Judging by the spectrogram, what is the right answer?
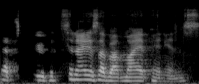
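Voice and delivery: ordinary delivery

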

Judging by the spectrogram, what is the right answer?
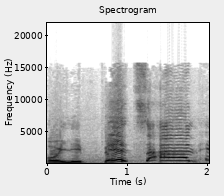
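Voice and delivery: exasperated high, slow, stretched-out yelp.

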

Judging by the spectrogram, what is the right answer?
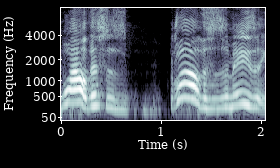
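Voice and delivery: acted excitement. Telling a story, the speaker acts out a woman jumping up and down, mock-excited. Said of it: "And she's all excited".

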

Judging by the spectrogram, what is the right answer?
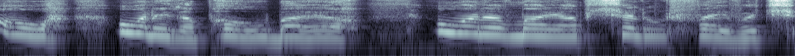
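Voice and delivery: cartoon bear voice. Speaker takes the next impression request, Winnie the Pooh voice. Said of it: "I have to do an impression".

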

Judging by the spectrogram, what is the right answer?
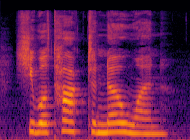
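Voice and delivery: plain

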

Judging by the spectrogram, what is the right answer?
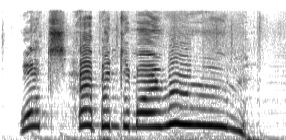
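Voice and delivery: shrill, very loud, very high screech. Reading a story, voice the secretary phoning the narrator about her room: screeching. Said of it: "The secretary screeches at me".

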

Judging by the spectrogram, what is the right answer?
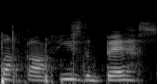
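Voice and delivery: usual speaking voice

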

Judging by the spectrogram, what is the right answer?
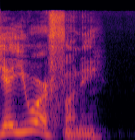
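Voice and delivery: resentful, grudging, unwilling tone. Agreeing that the other speaker is funny: resentful. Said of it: "said that with such resentment in your voice".

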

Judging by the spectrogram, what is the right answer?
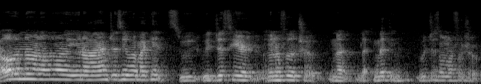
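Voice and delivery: mock casual dismissive voice. Retelling a coworker answering a stranger on the bus: imitating a dismissive brush-off. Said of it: "brush him off".

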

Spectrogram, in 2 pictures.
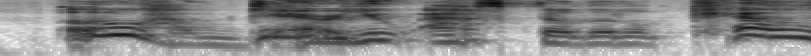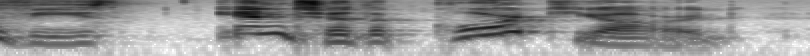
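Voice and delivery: icy, loud, cold, furious tone. Aunt Burl finds the children with the little Kelvies in the courtyard, cold and furious. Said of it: "with her cold, furious voice".

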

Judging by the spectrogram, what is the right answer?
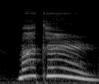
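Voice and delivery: thrilled, excited, very high shout. A little bear calls his mother over to see what he found, shouting excitedly. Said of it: "shouted Little Bear excitedly".

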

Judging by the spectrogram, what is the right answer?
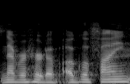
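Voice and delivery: usual speaking voice

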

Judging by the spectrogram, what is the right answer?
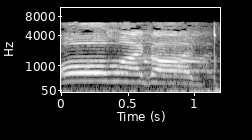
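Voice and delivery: dismayed, slow, drawn-out shout.

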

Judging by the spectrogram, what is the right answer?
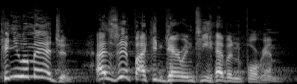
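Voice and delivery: chuckling, laughing talk with swooping pitch. Retelling a pastor's reply to a funeral director: imitating someone laughing while talking. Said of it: "he starts to laugh, and he goes".

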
